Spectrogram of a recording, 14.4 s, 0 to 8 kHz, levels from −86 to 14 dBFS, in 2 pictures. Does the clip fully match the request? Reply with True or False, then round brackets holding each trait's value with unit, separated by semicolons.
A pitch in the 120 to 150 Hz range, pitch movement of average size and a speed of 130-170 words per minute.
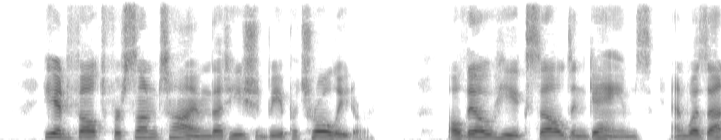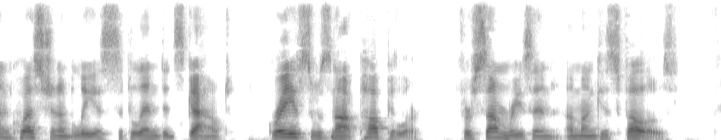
False (160 Hz; 4.4 semitones; 140 wpm)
